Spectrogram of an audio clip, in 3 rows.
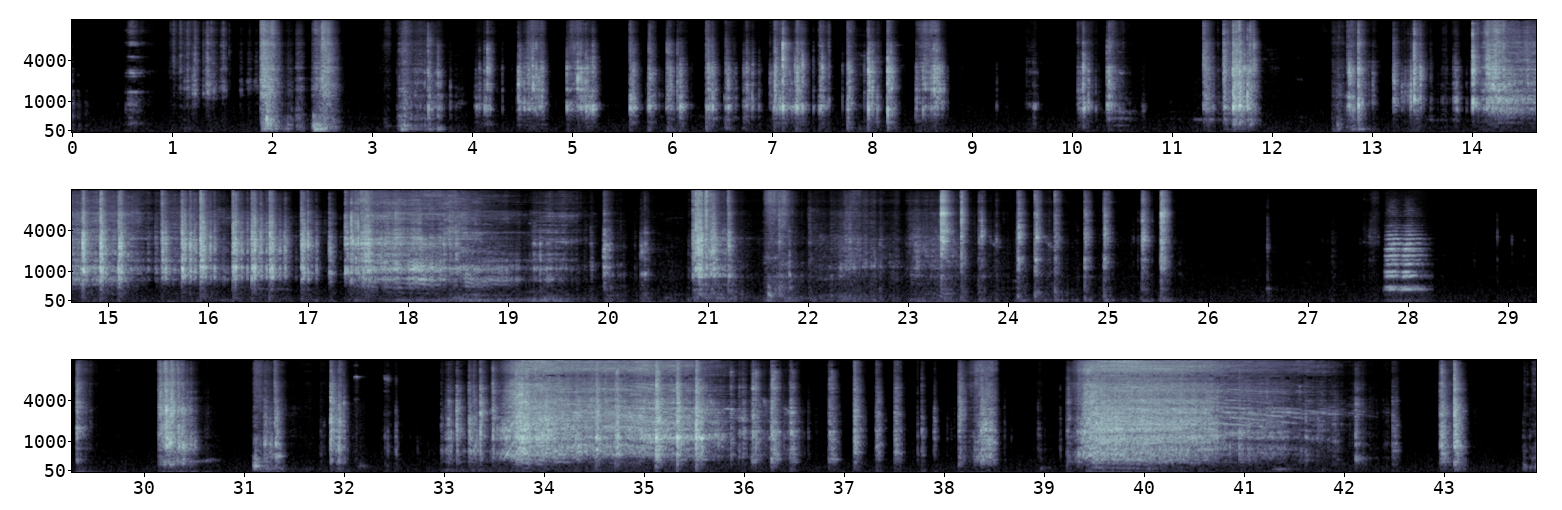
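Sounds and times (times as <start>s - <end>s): plastic clicks and taps: 23.3s - 25.7s.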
